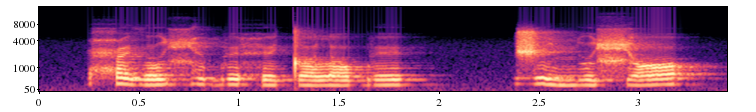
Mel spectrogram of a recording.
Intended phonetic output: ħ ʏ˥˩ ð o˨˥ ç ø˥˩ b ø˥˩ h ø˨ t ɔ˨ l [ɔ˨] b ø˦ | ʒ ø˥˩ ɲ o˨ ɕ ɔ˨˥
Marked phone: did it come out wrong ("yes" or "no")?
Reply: no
